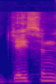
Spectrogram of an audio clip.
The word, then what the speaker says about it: Jsun: up with that name I know it's Jason is your name is spelled JSU n yeah yeah so during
